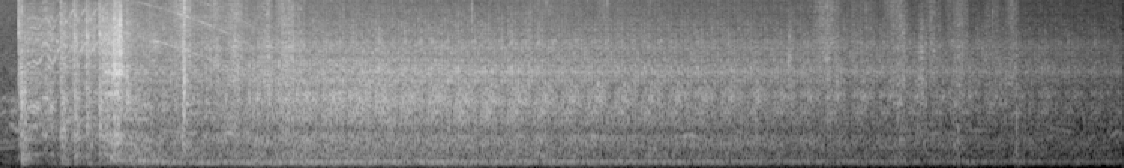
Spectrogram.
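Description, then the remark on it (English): A few clunks and bumps as trucks are loaded after dark, opening into a truck engine starting up and running steadily, its rumble slowly fading toward the end as the vehicle seems to pull away. No voices. “They set out the food and sit around in a circle, chatting, gossiping, and poking fun at one another until it's well past dark and it's time to quench the fire, load up the trucks, and leave.”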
